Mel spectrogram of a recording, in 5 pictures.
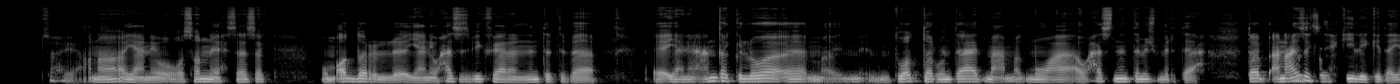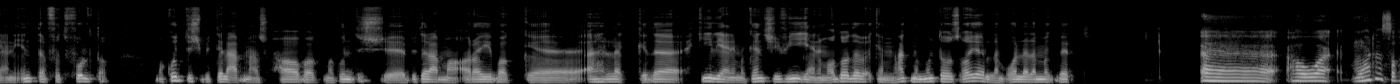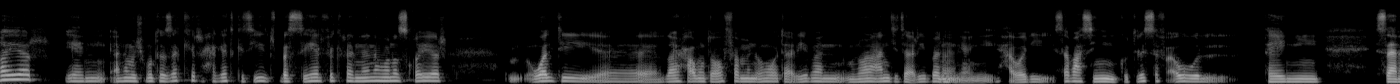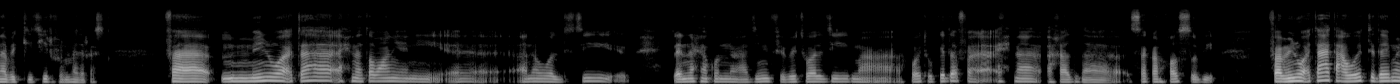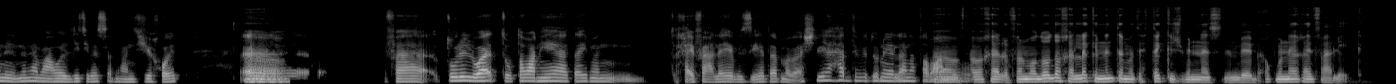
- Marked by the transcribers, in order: none
- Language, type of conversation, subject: Arabic, advice, إزاي أقدر أوصف قلقي الاجتماعي وخوفي من التفاعل وسط مجموعات؟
